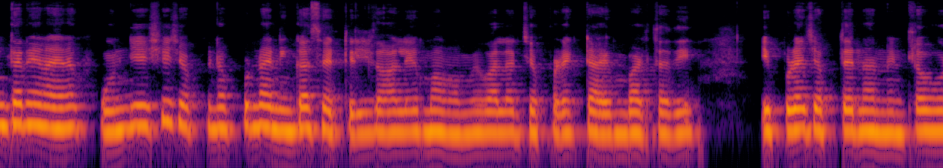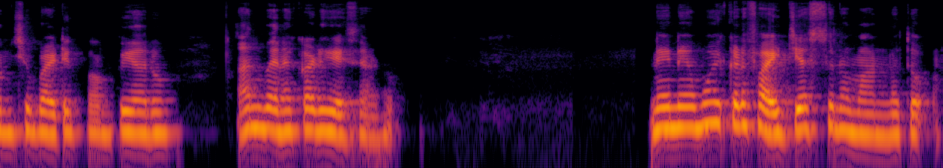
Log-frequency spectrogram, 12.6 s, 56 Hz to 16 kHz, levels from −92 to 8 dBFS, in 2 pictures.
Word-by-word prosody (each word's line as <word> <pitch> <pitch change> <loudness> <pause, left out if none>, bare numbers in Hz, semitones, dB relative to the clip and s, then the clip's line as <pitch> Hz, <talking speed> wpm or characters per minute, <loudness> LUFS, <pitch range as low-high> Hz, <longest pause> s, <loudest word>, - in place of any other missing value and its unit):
ఇంక 235 +1 +2
నేనాయనకి 220 -2 +1
ఫోన్ 195 0 0
జేషి 230 +3 -1
చెప్పినప్పుడు, 215 -1 -3
"నేనింకా 215 -1 +2
సెటిల్ 180 -3 -2
గాలే, 185 0 -2
మా 195 - +3
మమ్మీ 180 +1 -2
వాళ్ళకి 185 -1 -2
చెప్పడికి 180 -1 -4
టైం 175 -1 0
పడతది. 180 0 -2 0.6
ఇప్పుడే 195 +1 +2
చెప్తే 195 0 -1
నన్ను 185 -1 +2
ఇంట్లో 190 +2 -2
ఉంచి 185 +2 -3
బయటకి 180 +1 -1
పంపియ్యరు" 180 0 -1 0.5
అని 215 - +2
వె‌నకడుగేశాడు. 190 -4 0 1.8
నేనేమో 220 +2 +5
ఇక్కడ 235 -1 +3
ఫైట్ 175 -3 +5
జేస్తున్నా 205 0 +1
మా - - 0
అన్నతో. 170 0 -3
190 Hz, 140 wpm, -22 LUFS, 180-210 Hz, 1.8 s, నేనేమో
